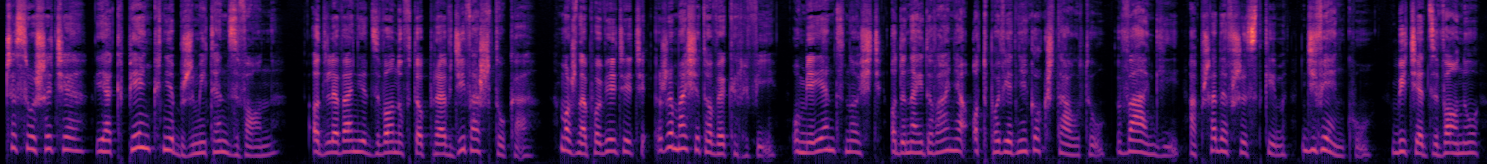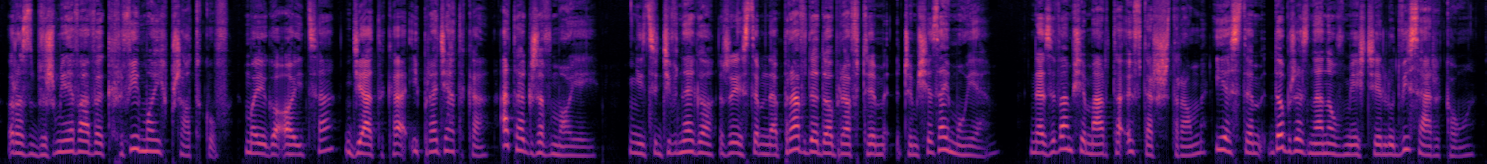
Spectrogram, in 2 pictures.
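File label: Polish female Audi Guide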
